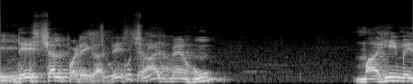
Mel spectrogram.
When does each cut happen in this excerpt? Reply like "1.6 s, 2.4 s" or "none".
1.3 s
